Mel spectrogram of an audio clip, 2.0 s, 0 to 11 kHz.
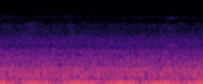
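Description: Seibu 2000 series electric commuter train heard from inside a passenger car: a steady rumble with a faint constant hum underneath.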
